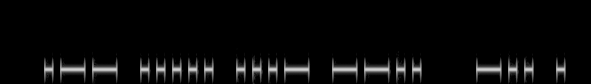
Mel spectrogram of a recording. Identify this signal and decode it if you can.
Morse code, heard as a keyed tone, about 15 wpm, 700 Hz. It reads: W5VZ DE
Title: USA Callsign DE Callsign - 4 Characters - 15wpm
